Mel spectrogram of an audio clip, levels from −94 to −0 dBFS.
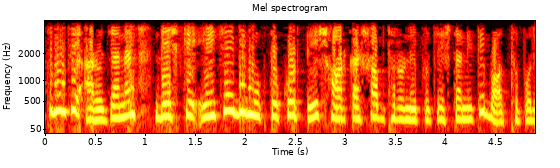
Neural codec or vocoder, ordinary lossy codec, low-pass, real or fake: none; Opus, 64 kbps; 3.6 kHz; real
